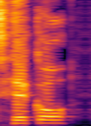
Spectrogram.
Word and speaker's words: Tcl: a Nifty scripting language it's also called tickle you know we've come full circle with some pretty corny pronunciations and usages when you refer to TCL and TK together often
